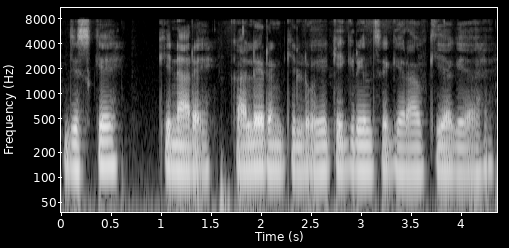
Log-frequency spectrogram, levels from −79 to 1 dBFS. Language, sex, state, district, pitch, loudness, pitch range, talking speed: Hindi, male, Jharkhand, Ranchi, 120 Hz, -16 LUFS, 115-125 Hz, 180 wpm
